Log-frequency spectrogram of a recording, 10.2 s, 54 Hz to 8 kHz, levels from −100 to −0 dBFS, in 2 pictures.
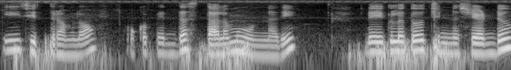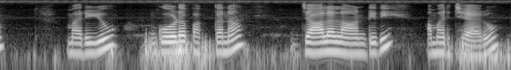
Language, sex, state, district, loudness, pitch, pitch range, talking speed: Telugu, female, Telangana, Mahabubabad, -21 LUFS, 190 Hz, 175-215 Hz, 90 wpm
